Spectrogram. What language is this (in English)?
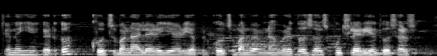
Maithili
